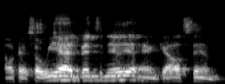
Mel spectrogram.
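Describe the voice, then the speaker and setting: Male host, from the US, lively questions, mellow tone, lo-fi dull sound. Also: on the low side, a little fast. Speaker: podcast host. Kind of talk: casual interview chat.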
